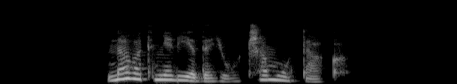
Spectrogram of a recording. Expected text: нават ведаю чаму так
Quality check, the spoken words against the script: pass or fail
fail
